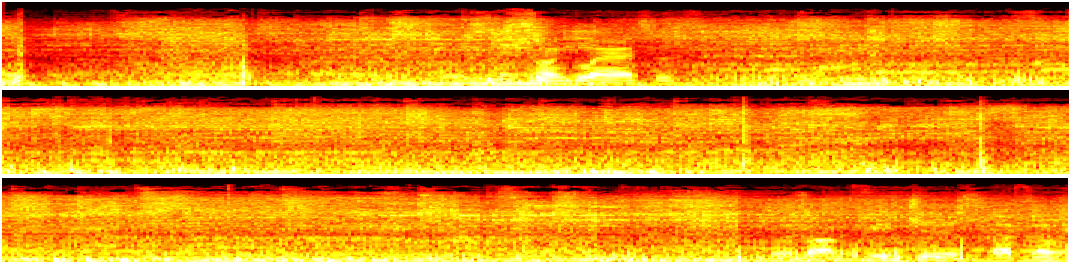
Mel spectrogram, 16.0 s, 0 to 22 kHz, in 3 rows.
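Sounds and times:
sun visor clicks: 0.0 - 0.2, 1.1 - 1.4, 5.6 - 6.1, 8.9 - 10.5
music from car radio: 0.0 - 16.0.

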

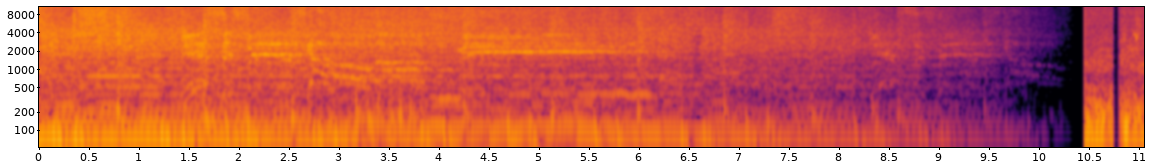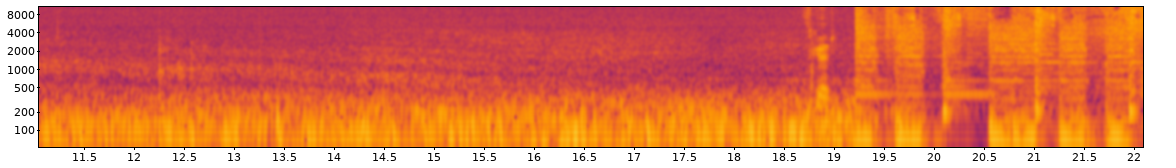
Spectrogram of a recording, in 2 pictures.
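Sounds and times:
guitar rock music: 0.0 - 8.8, 19.2 - 22.0
low rumble with buffeting: 10.4 - 19.2.

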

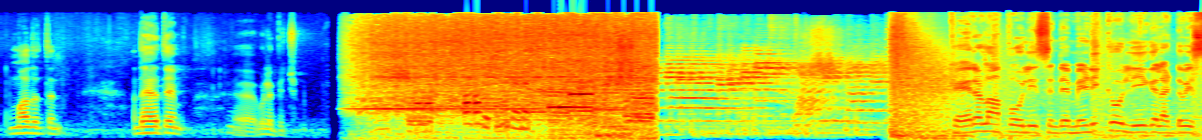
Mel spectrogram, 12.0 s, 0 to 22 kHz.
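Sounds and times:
dramatic noisy sound effect: 3.4 - 6.6
steady high tone: 3.4 - 6.6
music: 3.4 - 12.0.

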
